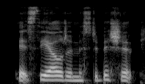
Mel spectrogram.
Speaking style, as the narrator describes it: he said

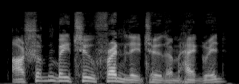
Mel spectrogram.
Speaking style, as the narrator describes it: said Filch coldly

